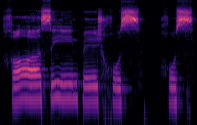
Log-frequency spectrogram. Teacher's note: خا کو موٹا کرنا ہے، سین سیٹی کی آواز باریک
